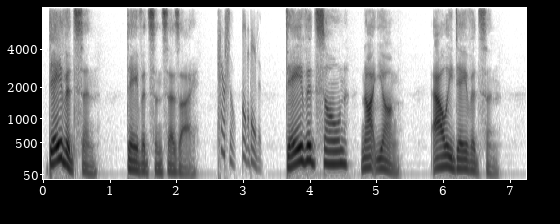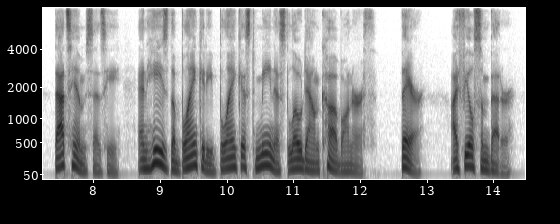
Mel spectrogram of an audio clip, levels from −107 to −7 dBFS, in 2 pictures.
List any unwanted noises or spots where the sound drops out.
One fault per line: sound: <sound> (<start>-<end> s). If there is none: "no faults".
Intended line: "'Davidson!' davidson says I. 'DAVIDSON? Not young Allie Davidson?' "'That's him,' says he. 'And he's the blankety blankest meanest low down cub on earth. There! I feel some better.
sound: chirp (2.6-3.3 s)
